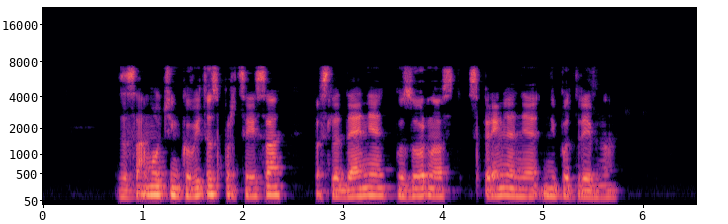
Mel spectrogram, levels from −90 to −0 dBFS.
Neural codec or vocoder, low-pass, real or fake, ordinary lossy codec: none; 7.2 kHz; real; none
